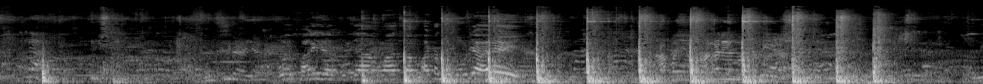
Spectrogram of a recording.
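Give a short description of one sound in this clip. Footsteps tread on steel reinforcing bars.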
